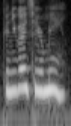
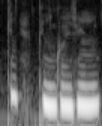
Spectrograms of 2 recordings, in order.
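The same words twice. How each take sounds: First: Said in the usual way. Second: Loud, urgent call into the mic; frustrated loud call to viewers; shouting to be heard. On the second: Real, not acted. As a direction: yell it so the chat can hear. Calling out to silent chat.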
